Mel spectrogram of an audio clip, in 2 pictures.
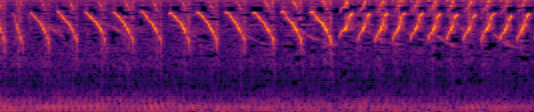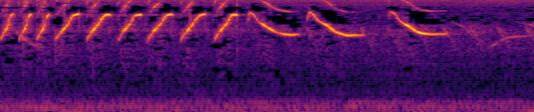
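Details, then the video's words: Steady young canary trill of quick repeated downslurred notes, ending in a few slower swooping whistles, over a low humming background. "Bikin Kenari Paud Gacor Dan Rajin Bunyi"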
